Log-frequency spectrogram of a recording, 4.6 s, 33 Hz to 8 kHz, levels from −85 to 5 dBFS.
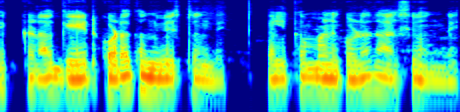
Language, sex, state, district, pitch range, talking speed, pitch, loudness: Telugu, male, Andhra Pradesh, Srikakulam, 80-90 Hz, 115 wpm, 85 Hz, -21 LUFS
